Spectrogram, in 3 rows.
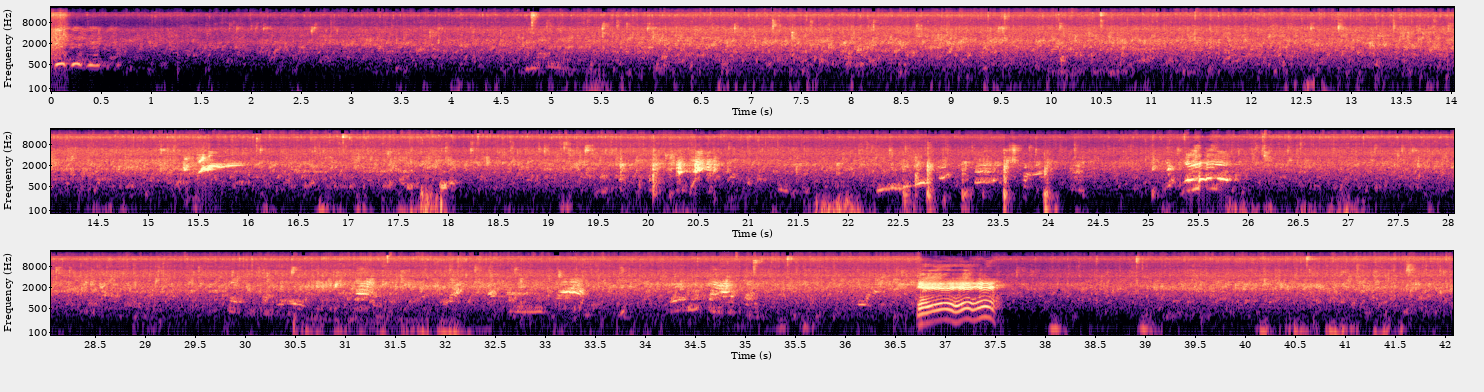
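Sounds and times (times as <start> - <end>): steady rain: 0.0 - 42.0
water trickling: 0.0 - 42.0.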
